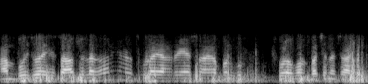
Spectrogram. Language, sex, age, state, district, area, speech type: Hindi, male, 45-60, Madhya Pradesh, Seoni, urban, conversation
